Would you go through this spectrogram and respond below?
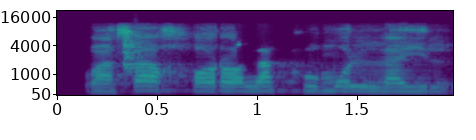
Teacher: lakumul lail ini juga mim jamak dibaca domah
